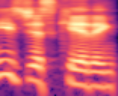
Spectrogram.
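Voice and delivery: ordinary talk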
